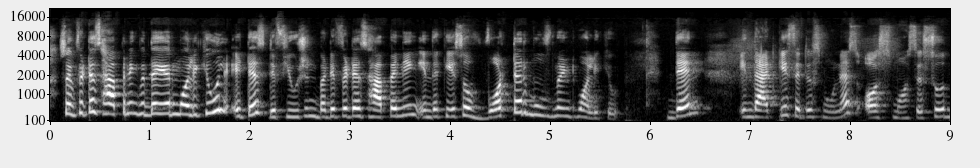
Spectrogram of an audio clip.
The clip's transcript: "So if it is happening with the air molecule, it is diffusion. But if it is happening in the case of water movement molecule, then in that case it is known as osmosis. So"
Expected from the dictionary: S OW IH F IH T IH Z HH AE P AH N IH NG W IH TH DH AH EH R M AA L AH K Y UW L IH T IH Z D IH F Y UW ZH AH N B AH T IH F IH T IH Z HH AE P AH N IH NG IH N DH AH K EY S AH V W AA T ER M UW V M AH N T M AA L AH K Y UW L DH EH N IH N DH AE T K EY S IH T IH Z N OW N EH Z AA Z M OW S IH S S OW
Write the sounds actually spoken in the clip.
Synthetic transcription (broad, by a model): S OW IH F IH T IH Z HH AE P AH N IH NG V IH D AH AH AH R M AA L AH K Y UW L IH T IH Z D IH F Y UW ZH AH N B AH T IH F IH T IH Z HH AE P AH N IH NG IH N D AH K EY S AH V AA T ER M UW V M AH N T M AA L AH K Y UW L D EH N IH N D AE T K EY S IH T IH Z N OW N EH Z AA S M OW S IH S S OW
